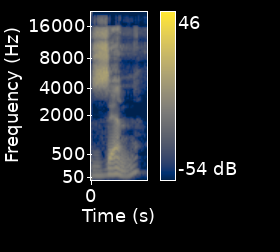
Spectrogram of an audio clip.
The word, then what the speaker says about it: Zen: But let me just, for those who may not be familiar with this, this word Zen and Zazen is a Japanese pronunciation of a word that came to them in Japan from China.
